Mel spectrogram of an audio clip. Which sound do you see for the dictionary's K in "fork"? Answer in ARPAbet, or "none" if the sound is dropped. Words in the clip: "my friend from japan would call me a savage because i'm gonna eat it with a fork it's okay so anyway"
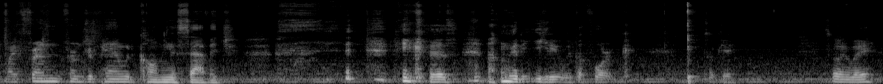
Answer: K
